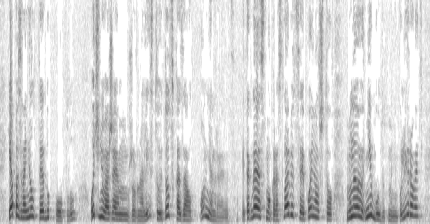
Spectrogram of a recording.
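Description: With very wide pitch swings, a woman talks at a fairly quick pace in a high voice. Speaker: interviewer. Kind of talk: interview. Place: studio. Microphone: lapel.

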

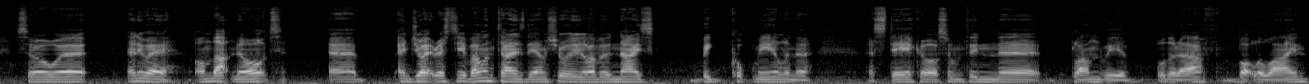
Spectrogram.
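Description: The recording is dry with no echo. A man talks at a moderate pace with fairly even intonation. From South Yorkshire, England. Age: 40s. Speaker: YouTuber. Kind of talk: casual vlog monologue. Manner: halting. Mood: relaxed, somewhat somber. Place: car. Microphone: phone near.

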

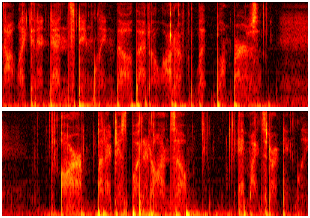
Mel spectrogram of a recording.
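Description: Someone whispers, leaving long, frequent pauses. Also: woman, moderate pace. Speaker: beauty content creator. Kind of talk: soft ASMR product review chat. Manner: soft close-mic ASMR speech. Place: home room. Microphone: studio mic.

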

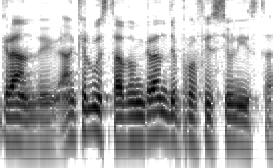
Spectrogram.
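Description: Pitch varies in an ordinary way throughout. The voice belongs to a man. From Italy. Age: 60s. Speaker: film actor. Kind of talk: interview. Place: home room.

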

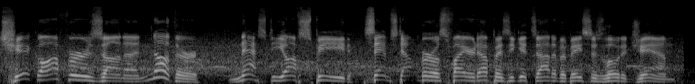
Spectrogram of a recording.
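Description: The speaker is a man with a high pitch. He goes at a fairly slow pace over noticeable background noise. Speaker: baseball play-by-play commentator. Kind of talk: live sports commentary, highlight reel. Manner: clipped, punchy call-outs that swell on big hits and strikeouts.

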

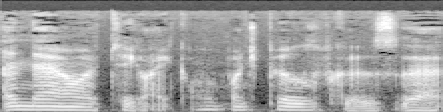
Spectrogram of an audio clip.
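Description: At a moderate pace, a man talks with ordinary pitch variation over light background noise. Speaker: vlogger. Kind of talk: casual vlog chat. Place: home room. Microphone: phone near.

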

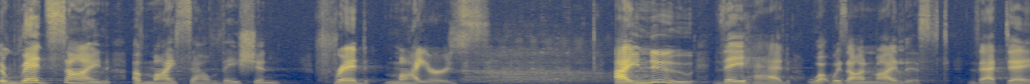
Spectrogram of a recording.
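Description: With an American accent, a woman speaks very slowly at a fairly low pitch, her tone bright and sharp, her intonation lively and her loudness swinging widely. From New Jersey. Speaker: storyteller. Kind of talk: storytelling performance. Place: church.

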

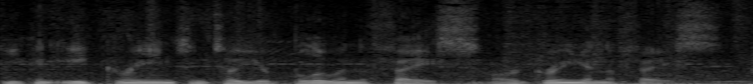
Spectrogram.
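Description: Over faint music, a man speaks at a moderate pace with a fairly low pitch and ordinary pitch variation, the sound dry with no echo. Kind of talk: casual walking vlog commentary. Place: market. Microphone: phone near.

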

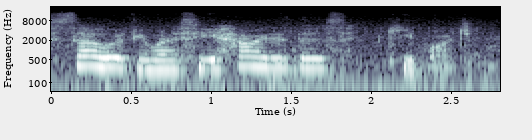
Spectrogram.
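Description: A woman with a high pitch speaks over light background noise. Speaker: beauty vlogger. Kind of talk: casual tutorial chat. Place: home room. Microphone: camera far.

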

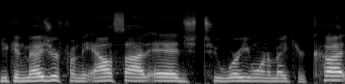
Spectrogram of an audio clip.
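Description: A high-pitched man talks at a moderate pace. Behind him the background is quiet. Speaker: car restorer host. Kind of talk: tutorial. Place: garage.

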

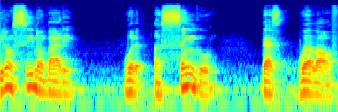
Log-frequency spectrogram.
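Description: Somewhat breathy, a man speaks with a dark, mellow tone at a fairly low pitch. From Florida. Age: 30s. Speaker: rapper; podcast guest or host. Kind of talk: casual chat. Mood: relaxed, joking. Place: studio. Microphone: studio mic.

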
